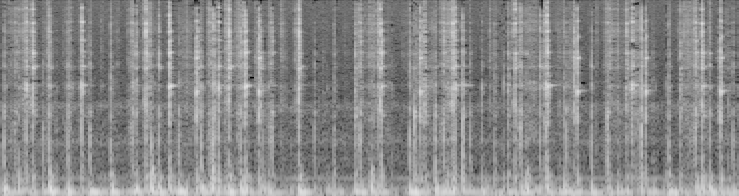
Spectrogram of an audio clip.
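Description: Long nails scratch and tap on clear plastic cling film wrapped around a metal microphone. A dense stream of close crinkling and scraping with quick taps comes through, dominated by deep, boomy thumps with a faint bright crackle on top.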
